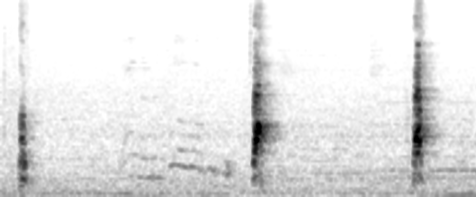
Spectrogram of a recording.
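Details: Angry Maltese terrier giving three sharp, explosive barks spread over about four seconds, with a faint thin whine between them and quiet room background.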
